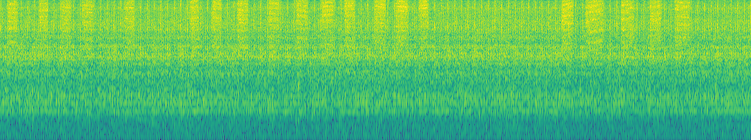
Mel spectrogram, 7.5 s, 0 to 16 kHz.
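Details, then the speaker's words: BMW E30 idling while brake cleaner is sprayed around intake areas to test for vacuum leaks: uneven loping misfire stumble, a few beats a second, unchanged by the spray; cause found to be a clogged fuel rail. "well as you can tell sprayed some brake cleaner around idle quality didn't change at all whatsoever it is misfiring"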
